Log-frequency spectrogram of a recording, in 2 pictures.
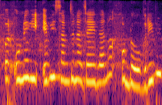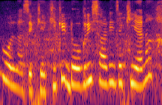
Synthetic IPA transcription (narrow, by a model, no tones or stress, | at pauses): pəɾʊnẽːɡiːʔeːʋiːsəməd͡ʒnaːt͡ʃaːɦiːd̪aːnaːoːɖoːɡɾiːbiːboːlnaːsɪkʰeːkiːkɪɖoːɡɾiːsaːɽiːd͡ʒəkiːɦɛːnaː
